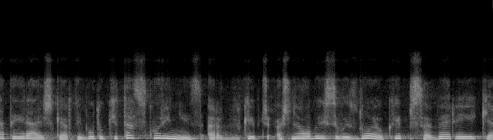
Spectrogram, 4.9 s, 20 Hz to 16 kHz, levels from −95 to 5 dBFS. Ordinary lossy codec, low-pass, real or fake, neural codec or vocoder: Opus, 16 kbps; 7.2 kHz; real; none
